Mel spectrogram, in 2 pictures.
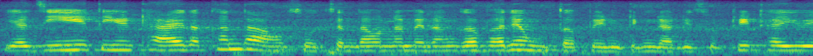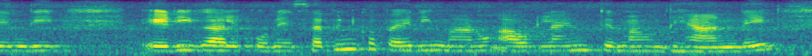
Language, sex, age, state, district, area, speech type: Sindhi, female, 45-60, Uttar Pradesh, Lucknow, rural, spontaneous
